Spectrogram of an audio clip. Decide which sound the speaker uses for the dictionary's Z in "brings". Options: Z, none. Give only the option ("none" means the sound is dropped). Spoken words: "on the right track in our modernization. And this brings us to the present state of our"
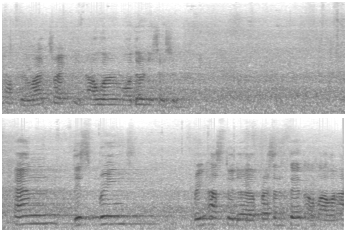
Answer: none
